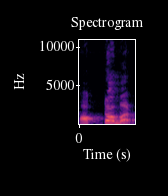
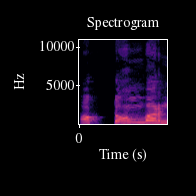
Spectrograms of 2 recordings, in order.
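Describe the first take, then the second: First: No M sound comes before the B. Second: An M sound is inserted before the B. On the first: The speaker calls it right. "નહીં ઓક્ટોબર" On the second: The speaker calls it wrong. "છતાં ઉચ્ચાર કરતા હોય છે ઓક્ટોમ્બર"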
